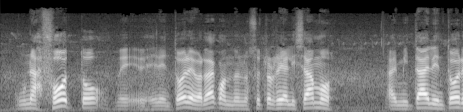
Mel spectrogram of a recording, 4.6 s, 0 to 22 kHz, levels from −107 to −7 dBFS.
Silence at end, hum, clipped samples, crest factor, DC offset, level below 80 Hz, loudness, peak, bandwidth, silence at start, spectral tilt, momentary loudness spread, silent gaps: 0 s; none; under 0.1%; 18 dB; under 0.1%; -62 dBFS; -20 LUFS; -2 dBFS; 15.5 kHz; 0.15 s; -4 dB/octave; 14 LU; none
